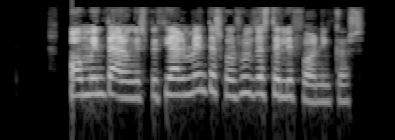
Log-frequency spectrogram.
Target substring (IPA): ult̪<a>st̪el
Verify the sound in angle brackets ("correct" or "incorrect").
incorrect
